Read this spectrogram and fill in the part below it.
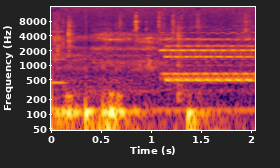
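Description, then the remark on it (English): A phone starts ringing about halfway through with a steady electronic trill, clear, over a low rumbling background with no talking: an incoming call from jail. “Yo, let's take a call from jail real quick.”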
